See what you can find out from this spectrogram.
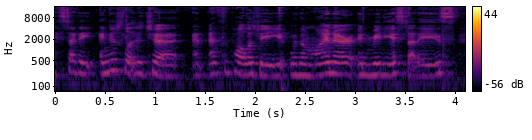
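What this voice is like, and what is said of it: Usual voice. Nothing is said of it.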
